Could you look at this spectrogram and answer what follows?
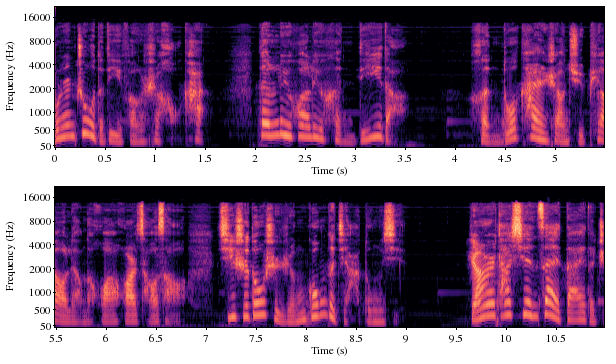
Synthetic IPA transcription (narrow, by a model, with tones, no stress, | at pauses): ŋɻə˧˥nʈ͡ʂu˥˧d̪ə˩t̪i˥˩fɑ˨˩ŋʂɻ̩˥˩xɑ˨˩ʊkʰa˥˩n | t̪a˥˧nly˥˧xwa˥˧ly˥˩xə˨˩nt̪i˥d̪ə˨ | xə˨˩nt̪wɔ˥kʰa˥˧nʂɑ˥˧ŋt͡ɕʰy˥˧pʰjɑ˥˧ʊljɑ˥˩ŋd̪ə˩xwa˥xwa˥t͡sʰɑ˧˥ʊt͡sʰɑ̰˨˧˥ʊ | t͡ɕʰi˧˥ʂɻ̩˧˥t̪o˥ʊʂɻ̩˥˩ɻə˧˥nkʊ˥ŋd̪ə˨t͡ɕja˨˩t̪ʊ˥ŋɕi˨˩ | ɻa˧˥nə˞˧˥t̪ʰa˥ɕjɛ˥˧nt͡sa˥˩ɪt̪a˥ɪd̪ə˨ʈ͡ʂ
